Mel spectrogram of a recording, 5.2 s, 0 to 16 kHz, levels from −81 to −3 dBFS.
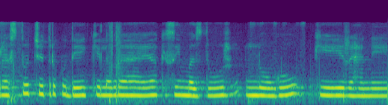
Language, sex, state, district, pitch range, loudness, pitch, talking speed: Hindi, female, Haryana, Jhajjar, 240-255 Hz, -14 LUFS, 245 Hz, 175 wpm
